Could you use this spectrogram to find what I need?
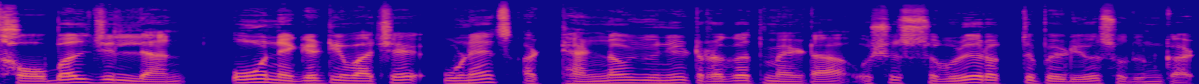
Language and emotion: Goan Konkani, neutral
